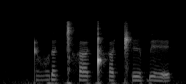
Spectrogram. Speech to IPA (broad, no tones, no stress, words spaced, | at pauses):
ʈɔ̤ɾə ǀʰɐǃʰɐ ǁɪɓe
